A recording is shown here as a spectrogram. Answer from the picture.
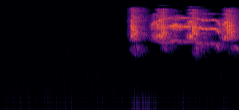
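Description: A fox and a border terrier calling at each other: a sudden run of rapid, harsh, high-pitched calls that starts about a second and a half in.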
